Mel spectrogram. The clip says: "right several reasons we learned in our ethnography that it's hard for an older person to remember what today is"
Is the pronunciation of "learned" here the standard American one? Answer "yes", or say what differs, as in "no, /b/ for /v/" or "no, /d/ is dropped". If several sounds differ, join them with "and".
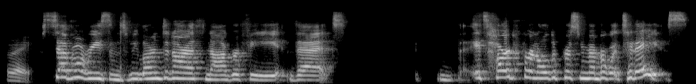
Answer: yes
